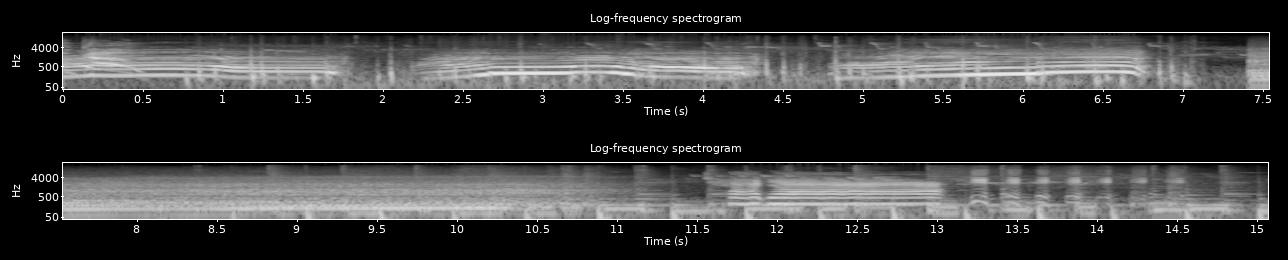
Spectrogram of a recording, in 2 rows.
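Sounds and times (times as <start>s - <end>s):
cow mooing: 0.0s - 4.3s, 4.9s - 6.8s
tractor engine rumble: 7.4s - 14.0s.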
